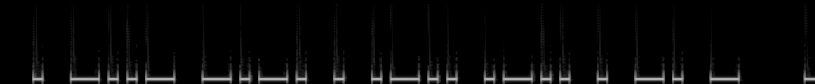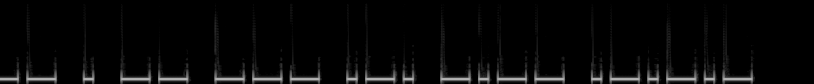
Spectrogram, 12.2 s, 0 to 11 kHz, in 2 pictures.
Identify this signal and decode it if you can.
Morse code, heard as a keyed tone, about 17 wpm, 700 Hz. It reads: EXCELLENT MEMORY.
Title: Sentences from Top 1300 Words 17wpm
